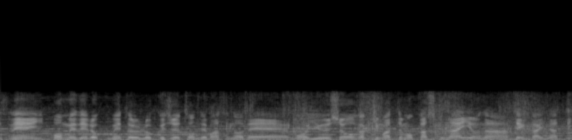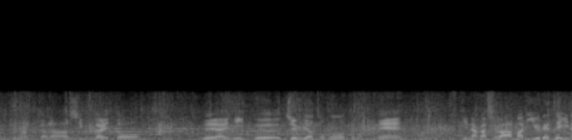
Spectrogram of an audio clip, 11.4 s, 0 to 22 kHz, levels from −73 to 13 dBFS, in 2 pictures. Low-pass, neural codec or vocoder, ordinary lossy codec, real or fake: none; none; none; real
